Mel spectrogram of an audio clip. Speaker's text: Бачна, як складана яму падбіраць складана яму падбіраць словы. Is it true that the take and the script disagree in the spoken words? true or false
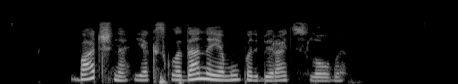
true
